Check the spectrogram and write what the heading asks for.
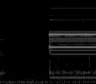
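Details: Child AED training demonstration with pediatric pads placed on the right upper chest and left mid-axillary line: a steady, high-pitched electronic tone starting abruptly, the alert that a shock is ready and no one should touch the patient.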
